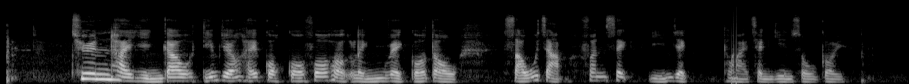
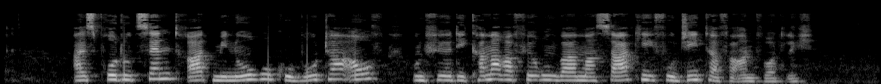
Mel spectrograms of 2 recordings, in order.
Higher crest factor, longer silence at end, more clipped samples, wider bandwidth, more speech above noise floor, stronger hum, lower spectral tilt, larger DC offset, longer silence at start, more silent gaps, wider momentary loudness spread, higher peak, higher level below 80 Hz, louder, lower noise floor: about the same, 20 dB vs 18 dB; about the same, 0.65 s vs 0.7 s; neither; second, 10.5 kHz vs 12 kHz; about the same, 33 dB vs 36 dB; neither; first, -6.5 dB/octave vs -4 dB/octave; neither; second, 0.05 s vs 0.75 s; neither; first, 16 LU vs 12 LU; first, -2 dBFS vs -6 dBFS; about the same, -66 dBFS vs -62 dBFS; about the same, -22 LUFS vs -23 LUFS; second, -54 dBFS vs -60 dBFS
